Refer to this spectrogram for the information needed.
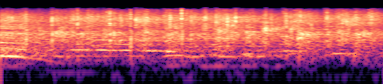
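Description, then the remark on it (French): Sustained applause from a crowd fills the whole stretch, a dense, steady patter of many hands clapping, with faint voices murmuring underneath. “Et on peut applaudir”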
